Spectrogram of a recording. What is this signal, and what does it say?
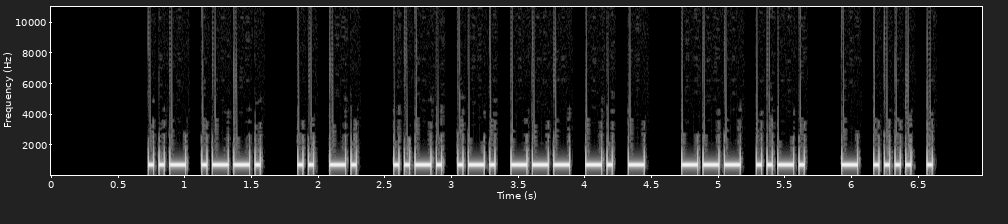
Morse code, heard as a keyed tone, about 28 wpm, 700 Hz. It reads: UP IN FRONT OF THE
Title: Sets of 5 Words Encore2 30wpm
